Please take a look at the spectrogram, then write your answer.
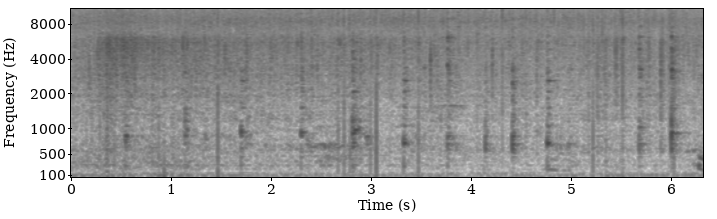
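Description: Onions sizzling in very hot oil with garlic for a spicy brinjal bharta, a steady bright crackle with frequent sharp pops and clicks of stirring, close and continuous throughout.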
